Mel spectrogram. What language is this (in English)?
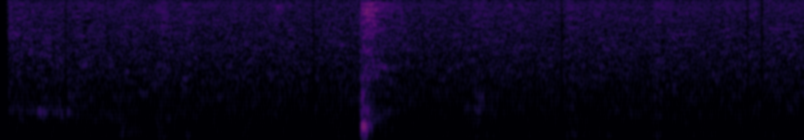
Pashto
